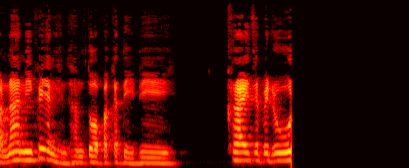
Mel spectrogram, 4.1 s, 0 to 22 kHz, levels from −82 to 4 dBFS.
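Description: The final buffers of the recording were never written out, producing a cut-off end at 2.92 s. The speech stops mid-sound with no natural decay and falls straight into digital silence, which holds for the remaining 1.17 s of the clip.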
